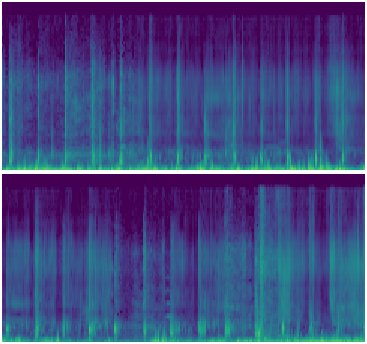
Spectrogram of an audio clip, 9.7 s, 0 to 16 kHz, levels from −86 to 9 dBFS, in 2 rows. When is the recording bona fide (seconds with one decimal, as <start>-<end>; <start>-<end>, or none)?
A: 0.0-1.8; 6.3-7.1; 7.8-8.5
